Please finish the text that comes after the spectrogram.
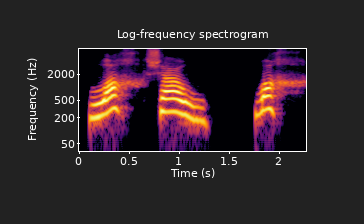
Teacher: It's not wakha shaw, no, no vibration.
